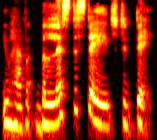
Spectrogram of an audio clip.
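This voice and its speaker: A woman's voice: lowish voice, slow, husky. A woman hosting a podcast, effusive and gushing with thanks and praise for her guest. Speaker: podcast host. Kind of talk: casual interview talk.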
